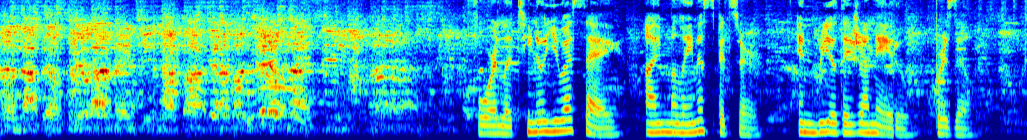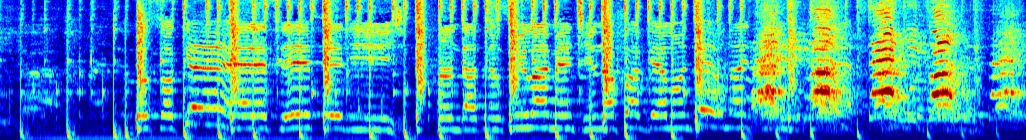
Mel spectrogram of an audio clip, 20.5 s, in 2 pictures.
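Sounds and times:
crowd at a lucha libre wrestling match in Mexico chanting: 0.0 - 5.6, 17.1 - 20.5
sharp, evenly spaced beats: 0.0 - 20.5
speech: 4.8 - 9.8.

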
